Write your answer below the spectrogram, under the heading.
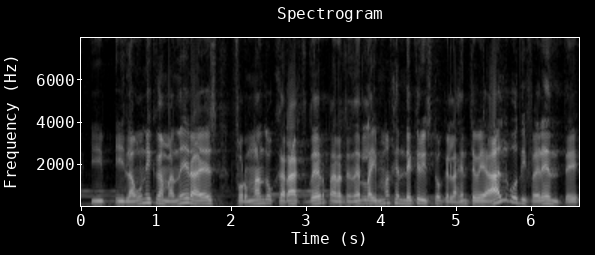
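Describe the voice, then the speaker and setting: Over music in the background, a man speaks at a fairly slow pace in a medium pitch with lively intonation. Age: 60s. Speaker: pastor. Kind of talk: sermon.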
